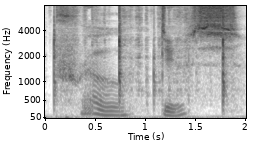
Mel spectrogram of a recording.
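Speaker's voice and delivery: whispered produce, noun stress PROduce, slow; whispered to self. Shown as a demonstration. Teacher whispering while writing, quiet. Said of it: "I'll try to write it".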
